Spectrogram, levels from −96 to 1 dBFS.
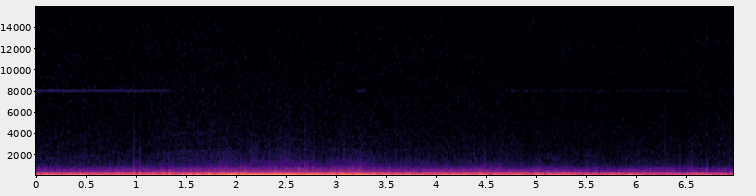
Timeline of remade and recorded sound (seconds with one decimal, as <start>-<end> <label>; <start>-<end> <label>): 0.0-4.7 recorded; 4.7-6.5 remade; 6.5-7.0 recorded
